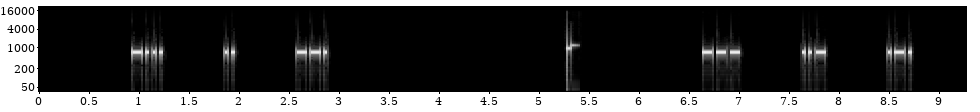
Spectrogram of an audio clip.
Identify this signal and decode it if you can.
Morse code, heard as a keyed tone, about 35 wpm, spaced as for 12 wpm, 690 Hz. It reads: BIG OUR
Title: 6x Character Spacing - Top 200 Words - 35wpm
